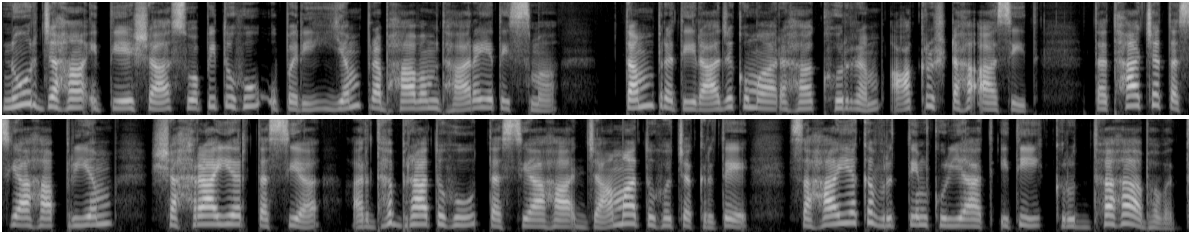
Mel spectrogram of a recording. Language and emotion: Sanskrit, neutral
